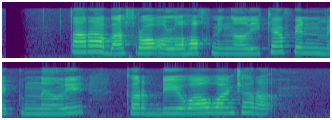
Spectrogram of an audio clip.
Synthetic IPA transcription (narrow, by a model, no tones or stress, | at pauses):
t̪aɾabasɾɔɔlɔɦɔk̚niŋalikɛfinmɛknɛli | kərdiwawaɲt͡ʃaɾa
